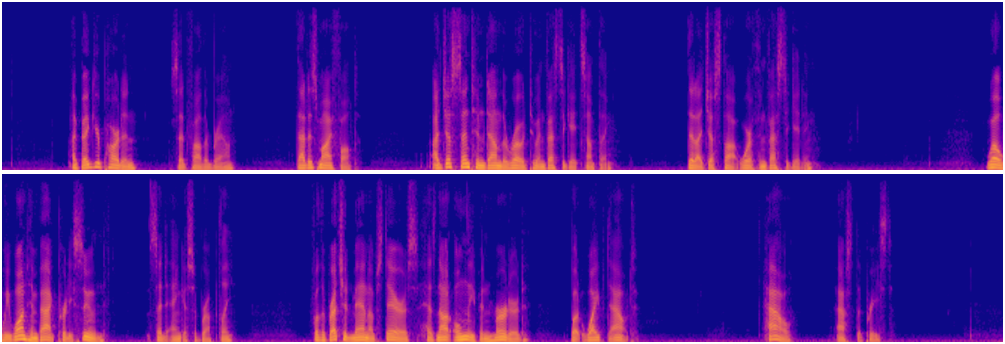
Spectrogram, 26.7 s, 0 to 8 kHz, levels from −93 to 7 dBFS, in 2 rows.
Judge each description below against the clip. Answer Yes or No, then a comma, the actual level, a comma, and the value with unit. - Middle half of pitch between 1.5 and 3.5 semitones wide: No, average, 4.4 semitones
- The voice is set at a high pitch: No, low, 115 Hz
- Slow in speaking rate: Yes, slow, 120 wpm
